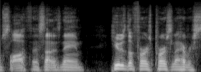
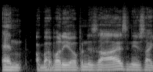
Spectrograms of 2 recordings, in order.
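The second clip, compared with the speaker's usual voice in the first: ordinary talk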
